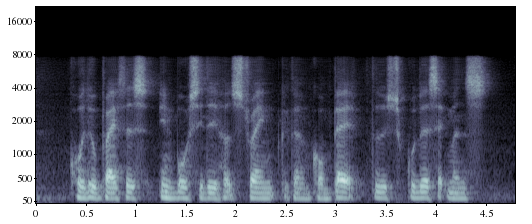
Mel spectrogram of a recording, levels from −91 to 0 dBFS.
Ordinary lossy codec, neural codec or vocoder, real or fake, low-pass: none; codec, 16 kHz, 0.3 kbps, FocalCodec; fake; none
